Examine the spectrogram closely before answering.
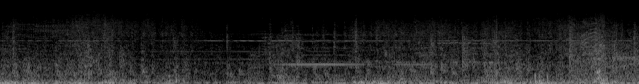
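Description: Gunfire and explosions from a video game crackle and boom steadily.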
